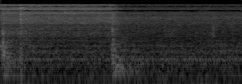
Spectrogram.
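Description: Steady hum of a plastic-part spin-cutting, boring and leak-testing machine, with one short mechanical clunk about a second in, which comes as the completed part is readied for unloading.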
